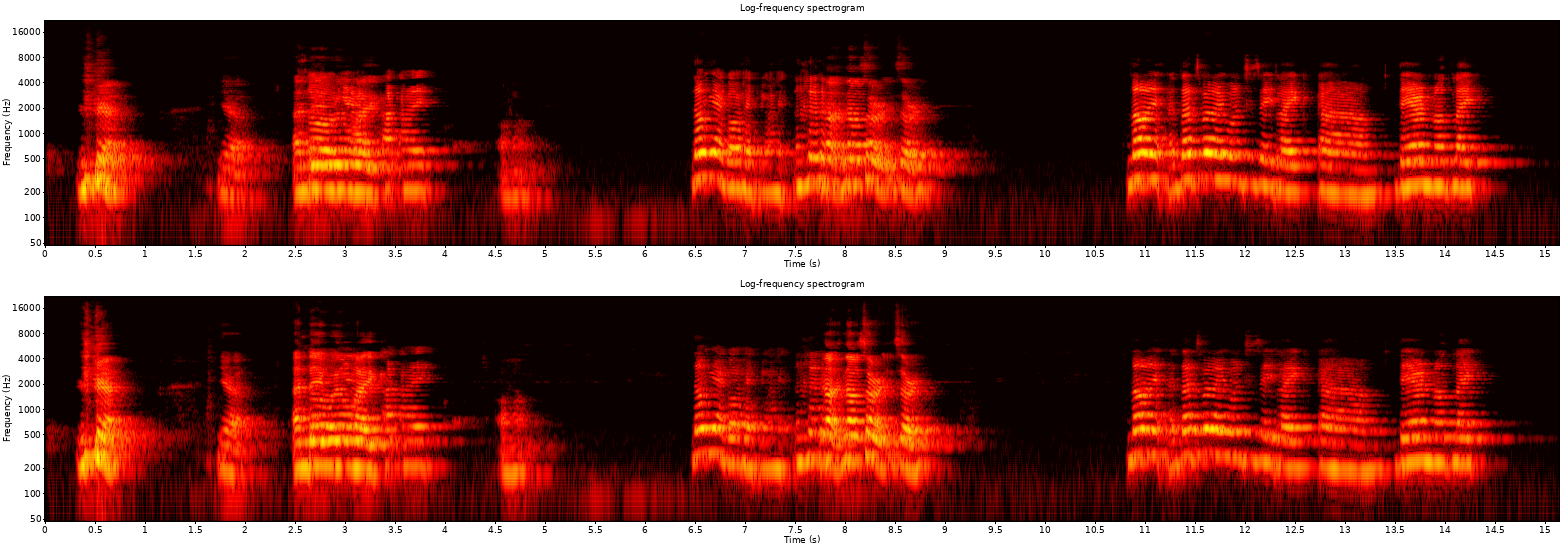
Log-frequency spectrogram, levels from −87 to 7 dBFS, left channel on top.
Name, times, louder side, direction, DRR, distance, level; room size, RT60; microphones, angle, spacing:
voice 1, 0.3-0.8 1.7-2.0 2.5-3.3 4.5-4.9 7.7-8.9, right 3 dB, 70° right, 5 dB, 0.6 m, -29 dB
voice 2, 2.6-3.8 6.5-7.8 10.8-14.3, left 3 dB, 25° left, 5 dB, 0.3 m, -31 dB
4.2 x 3.8 x 2.9 m, 0.78 s
head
